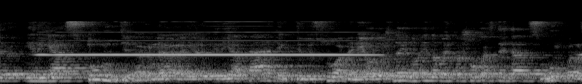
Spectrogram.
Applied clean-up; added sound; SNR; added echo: none; Wind instrument, woodwind instrument; 1 dB; reverberation time 1.1 s.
